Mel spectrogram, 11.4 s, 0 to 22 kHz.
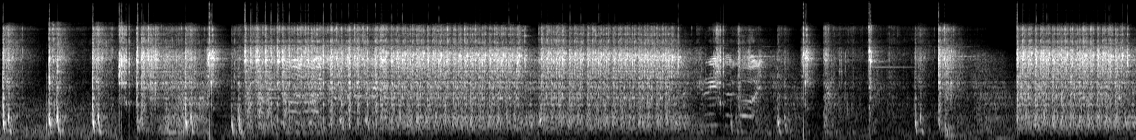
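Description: Constant, loud gunfire from the mobile shooter Bullet Force running at max graphics on a Huawei Mate 40 Pro, with dense bursts of shots and explosions filling the clip, broken by brief gaps.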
